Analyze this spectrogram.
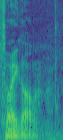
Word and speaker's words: Toigo: name is and my last name is toy go there we go okay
